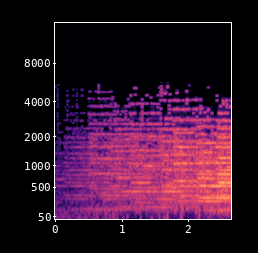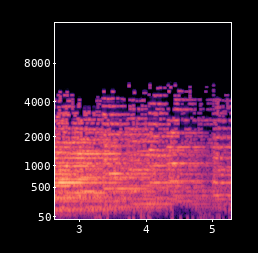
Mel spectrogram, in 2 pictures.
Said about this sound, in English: Ring the bell by all means.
